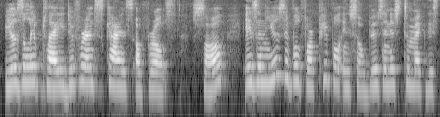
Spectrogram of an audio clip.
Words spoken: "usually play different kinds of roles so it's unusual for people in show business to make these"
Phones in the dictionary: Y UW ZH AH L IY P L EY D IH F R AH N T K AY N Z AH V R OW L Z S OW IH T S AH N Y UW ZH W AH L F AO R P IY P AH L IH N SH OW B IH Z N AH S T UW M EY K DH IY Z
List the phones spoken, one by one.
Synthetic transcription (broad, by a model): Y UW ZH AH L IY P L EY D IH F R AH N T K AY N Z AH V R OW L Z S OW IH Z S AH N Y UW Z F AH L F AO R P IY P AH L IH N S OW B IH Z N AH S T UW M EY K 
